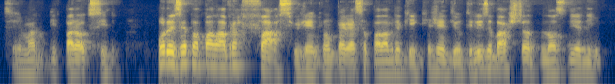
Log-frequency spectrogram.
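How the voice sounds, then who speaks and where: A man's voice: on the low side, fast, a little mellow. A man with a Brazilian Portuguese accent teaching grammar to a class of students, often checking in with them and asking them questions.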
